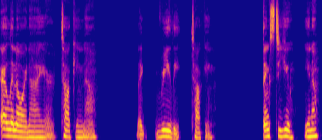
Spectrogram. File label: Ambient Barks, en; Warframe; Mall Romance; Lettie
